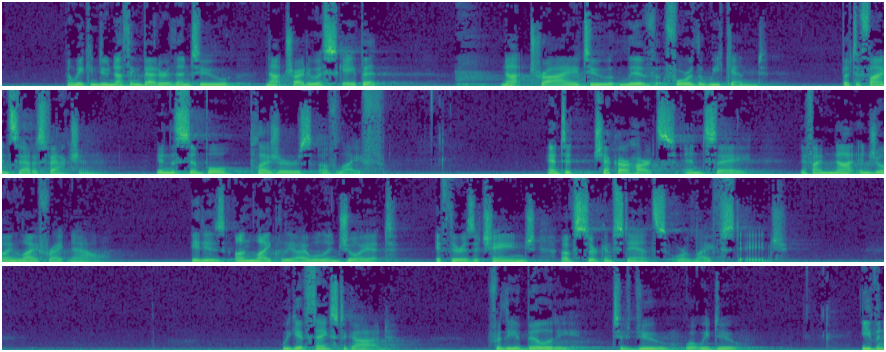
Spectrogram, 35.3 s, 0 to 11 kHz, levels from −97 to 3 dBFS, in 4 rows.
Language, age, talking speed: English, 30-49, 130 wpm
